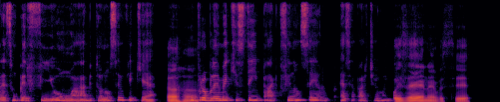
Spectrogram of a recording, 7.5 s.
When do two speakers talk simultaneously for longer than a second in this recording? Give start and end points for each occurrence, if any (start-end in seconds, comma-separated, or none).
none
